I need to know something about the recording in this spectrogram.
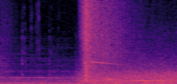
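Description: A firework rocket launches with a sharp whoosh.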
